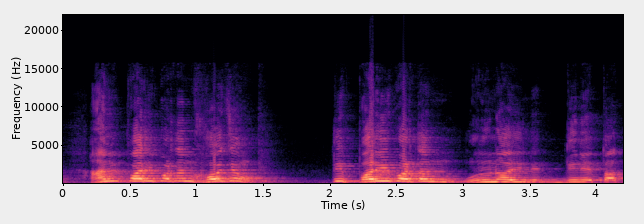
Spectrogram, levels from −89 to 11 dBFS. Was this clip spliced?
no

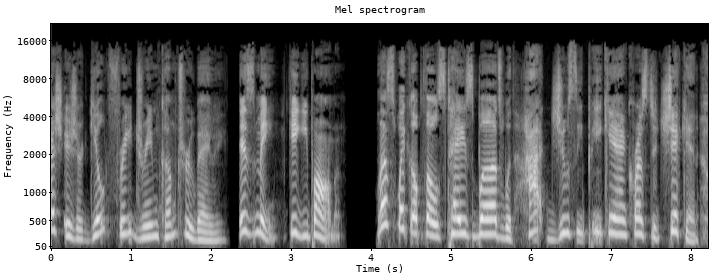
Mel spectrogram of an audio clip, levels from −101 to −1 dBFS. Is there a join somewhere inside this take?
no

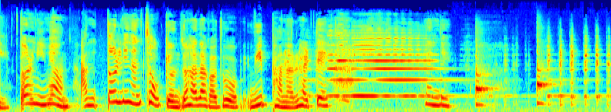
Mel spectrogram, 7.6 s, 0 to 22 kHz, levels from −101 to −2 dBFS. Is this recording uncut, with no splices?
no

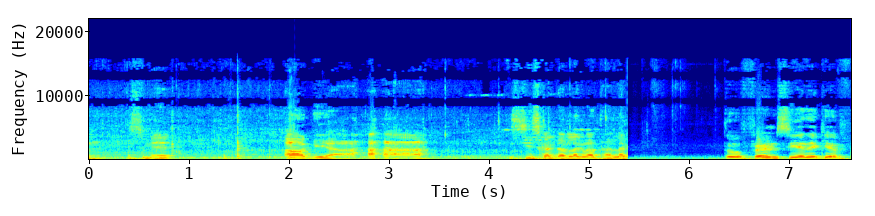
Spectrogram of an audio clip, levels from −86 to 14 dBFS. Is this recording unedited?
no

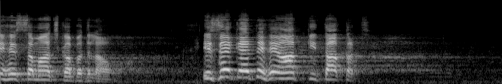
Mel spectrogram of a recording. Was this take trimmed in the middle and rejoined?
no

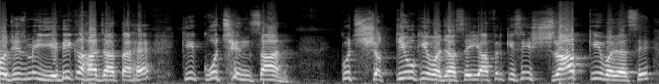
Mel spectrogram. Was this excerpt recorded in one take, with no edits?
yes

